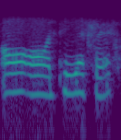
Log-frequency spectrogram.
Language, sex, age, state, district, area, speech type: Assamese, female, 18-30, Assam, Sivasagar, urban, conversation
